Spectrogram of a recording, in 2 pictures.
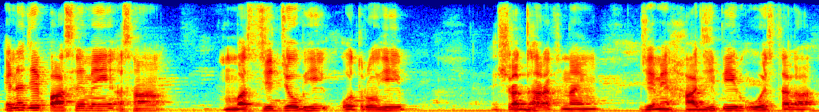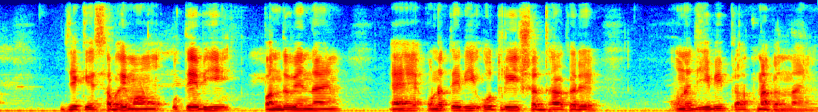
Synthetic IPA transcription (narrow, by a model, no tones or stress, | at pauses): ɪnə̆d͡ʑeːpaːsemẽɐsã | mɐsd͡ʑɪd̪̚d͡ʑoːbʱɪoːt̪ɪɾoɦi | ʃɾɐd̪ʱːaɾɐkʰə̃nd̪aːɦijũ | d͡ʑɐ̃ɦɪ̃mẽhaːd͡ʑipiːɾʊɦoɪst̪ʰɪla | d͡ʑeːkesɐbʱəimaːɳ̤ũʊt̪ebʱɪ | pɐ̃nd̪ʋẽːnd̪aːɦɪnɪ̆ | ɛ̃ːʊnə̆t̪ebʱɪʔoːt̪ɾiʃɾɐd̪ʱːakɐɾe | ʊnd͡ʑiːbʱɪpɾaːɾt̪ʰənakɐ̃nd̪a̰ːɦijũ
